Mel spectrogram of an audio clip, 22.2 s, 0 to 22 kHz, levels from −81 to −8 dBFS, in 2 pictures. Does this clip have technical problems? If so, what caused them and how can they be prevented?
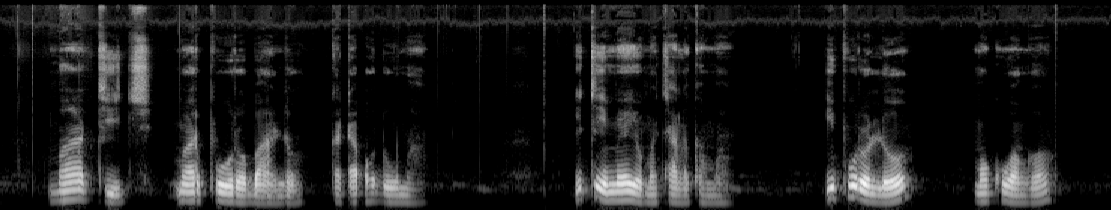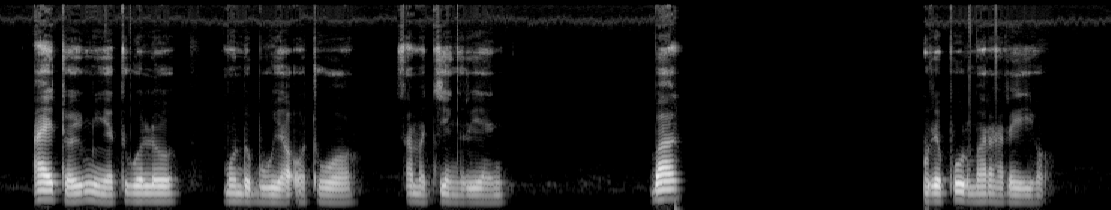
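Yes. From 17.85 to 20.37 s the sound trails off into a short fading buzz, then about 2.4 s of silence, resuming at "pur mar" with 2.5 s lost. This is likely a long network dropout. A more stable connection with forward error correction and a deeper jitter buffer would help prevent it.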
